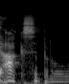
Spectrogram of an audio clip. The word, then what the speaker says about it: occipital: This looks like you're the occipital lobe. The occipital lobe. – The occipital lobe.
